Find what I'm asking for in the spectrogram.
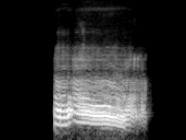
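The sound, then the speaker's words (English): A single loud fart, a steady buzzing blast lasting about one second with a sharp start and a quick cutoff. “But for just the one, you get the fart of the week.”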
